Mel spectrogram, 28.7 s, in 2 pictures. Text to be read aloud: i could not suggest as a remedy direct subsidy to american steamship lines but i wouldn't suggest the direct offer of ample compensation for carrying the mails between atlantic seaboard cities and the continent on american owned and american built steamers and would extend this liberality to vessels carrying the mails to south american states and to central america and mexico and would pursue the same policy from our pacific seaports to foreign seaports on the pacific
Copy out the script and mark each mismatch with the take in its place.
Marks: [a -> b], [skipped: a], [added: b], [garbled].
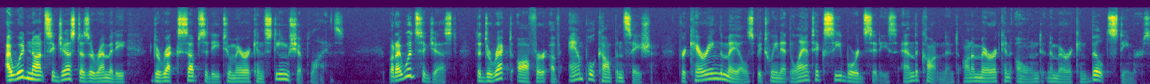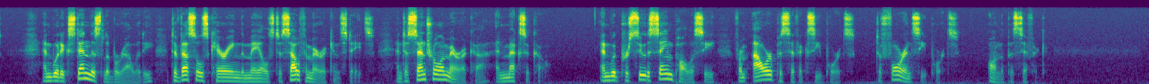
i [could -> would] not suggest as a remedy direct subsidy to american steamship lines but i [wouldn't -> would] suggest the direct offer of ample compensation for carrying the mails between atlantic seaboard cities and the continent on american owned and american built steamers and would extend this liberality to vessels carrying the mails to south american states and to central america and mexico and would pursue the same policy from our pacific seaports to foreign seaports on the pacific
